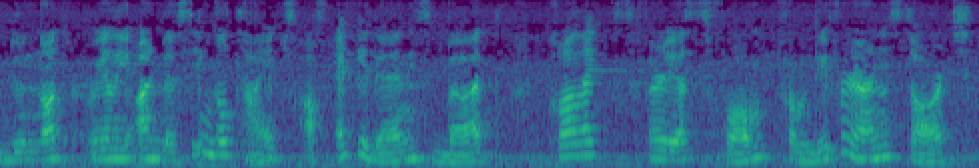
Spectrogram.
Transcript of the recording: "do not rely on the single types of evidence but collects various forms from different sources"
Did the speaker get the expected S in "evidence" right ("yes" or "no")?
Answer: yes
